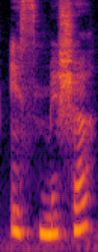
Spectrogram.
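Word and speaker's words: Is mise: say my name is so is misha is misha that means my name is so you put your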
